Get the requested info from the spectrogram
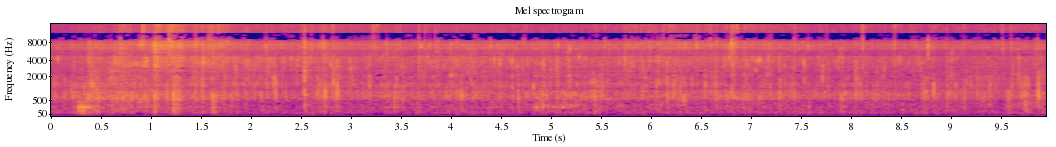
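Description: Fish deep-frying in a metal pan of hot oil: a steady sizzle with many small pops and crackles.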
